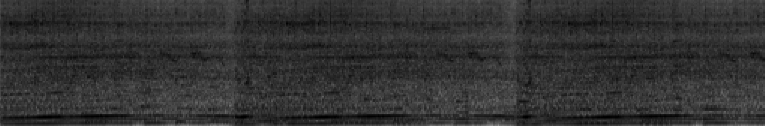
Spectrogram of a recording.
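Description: Truck engine running steadily with a low hum, the pitch dipping briefly about three and seven seconds in.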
